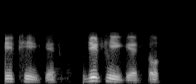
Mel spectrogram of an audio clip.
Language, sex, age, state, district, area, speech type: Urdu, male, 18-30, Uttar Pradesh, Rampur, urban, conversation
